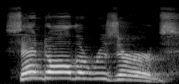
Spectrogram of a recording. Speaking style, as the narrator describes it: shouted another mage

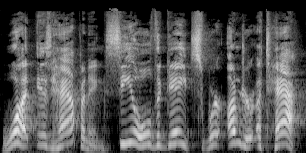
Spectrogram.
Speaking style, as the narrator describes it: came a yell from inside

